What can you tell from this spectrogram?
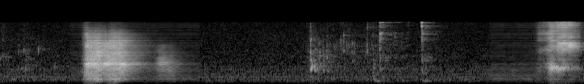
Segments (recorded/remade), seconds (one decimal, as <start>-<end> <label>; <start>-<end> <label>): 0.0-0.7 recorded; 0.7-2.0 remade; 2.0-4.9 recorded; 4.9-5.8 remade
